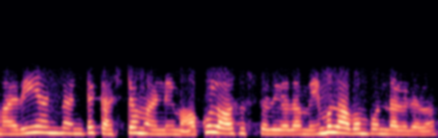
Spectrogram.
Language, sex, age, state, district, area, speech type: Telugu, female, 18-30, Telangana, Nagarkurnool, urban, conversation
